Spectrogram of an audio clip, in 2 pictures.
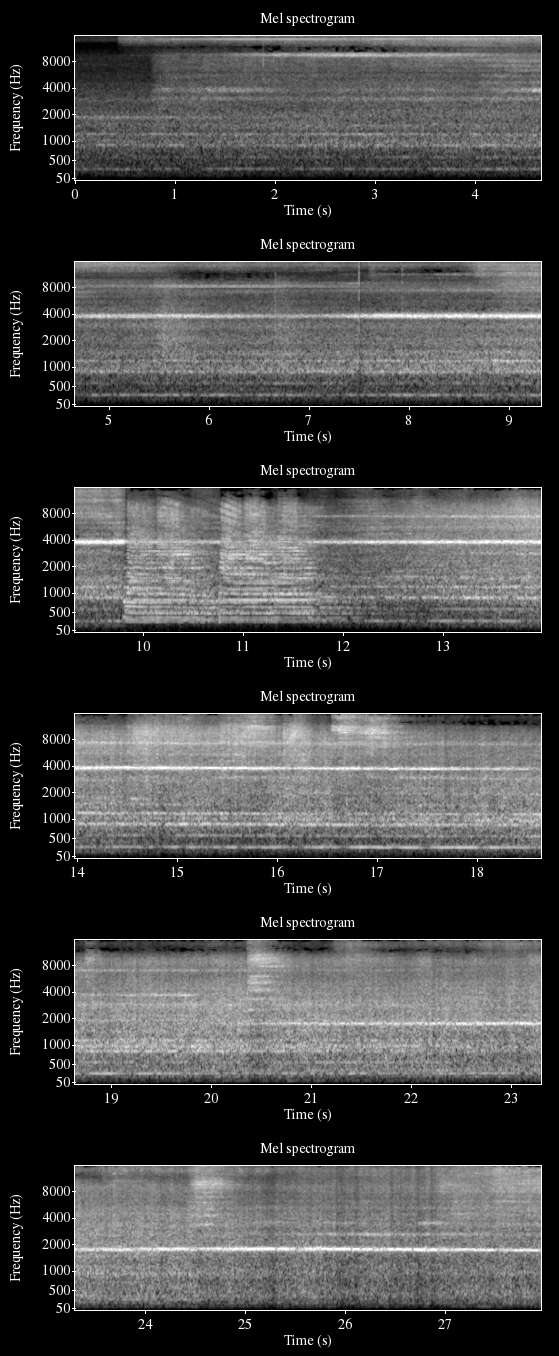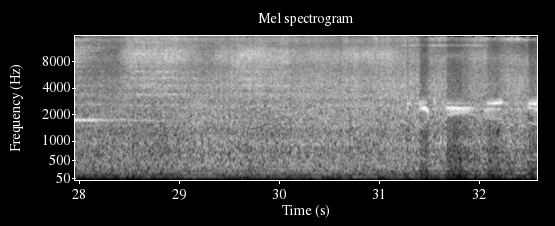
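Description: Loaded CSX coal train led by GE Evolution-series locomotives, approaching and passing, growing louder over the first several seconds. A horn blast of about two seconds comes about ten seconds in. After it, the steady rumble of the loaded cars goes on, with long, high-pitched wheel flange squeals.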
